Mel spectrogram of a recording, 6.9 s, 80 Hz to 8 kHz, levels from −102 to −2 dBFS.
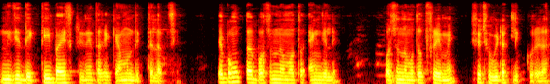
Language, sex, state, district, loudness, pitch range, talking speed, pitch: Bengali, male, West Bengal, Kolkata, -20 LUFS, 115-135 Hz, 210 wpm, 120 Hz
